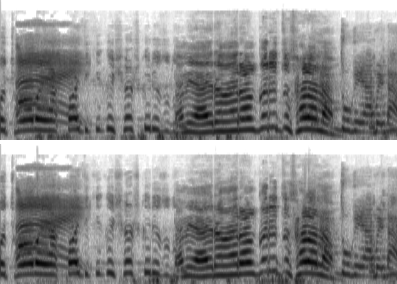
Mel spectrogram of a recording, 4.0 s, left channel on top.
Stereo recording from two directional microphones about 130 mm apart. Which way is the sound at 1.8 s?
75° right (ahead or behind).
